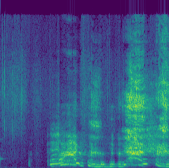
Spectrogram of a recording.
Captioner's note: laughs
